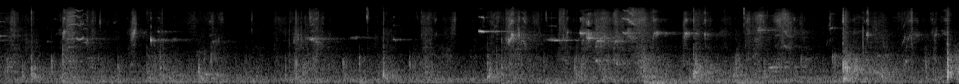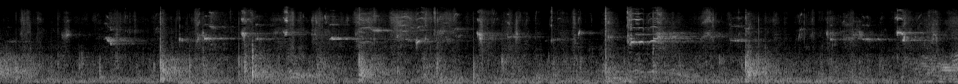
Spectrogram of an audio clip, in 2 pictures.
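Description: Badminton rackets striking a shuttlecock in rallies, sharp hits about once a second, with short high squeaks of sports shoes on a wooden gym floor.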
